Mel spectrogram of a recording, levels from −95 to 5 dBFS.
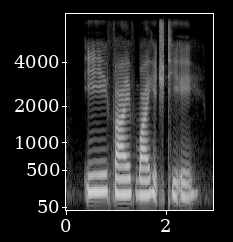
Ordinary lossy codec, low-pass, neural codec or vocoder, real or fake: none; 7.2 kHz; none; real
